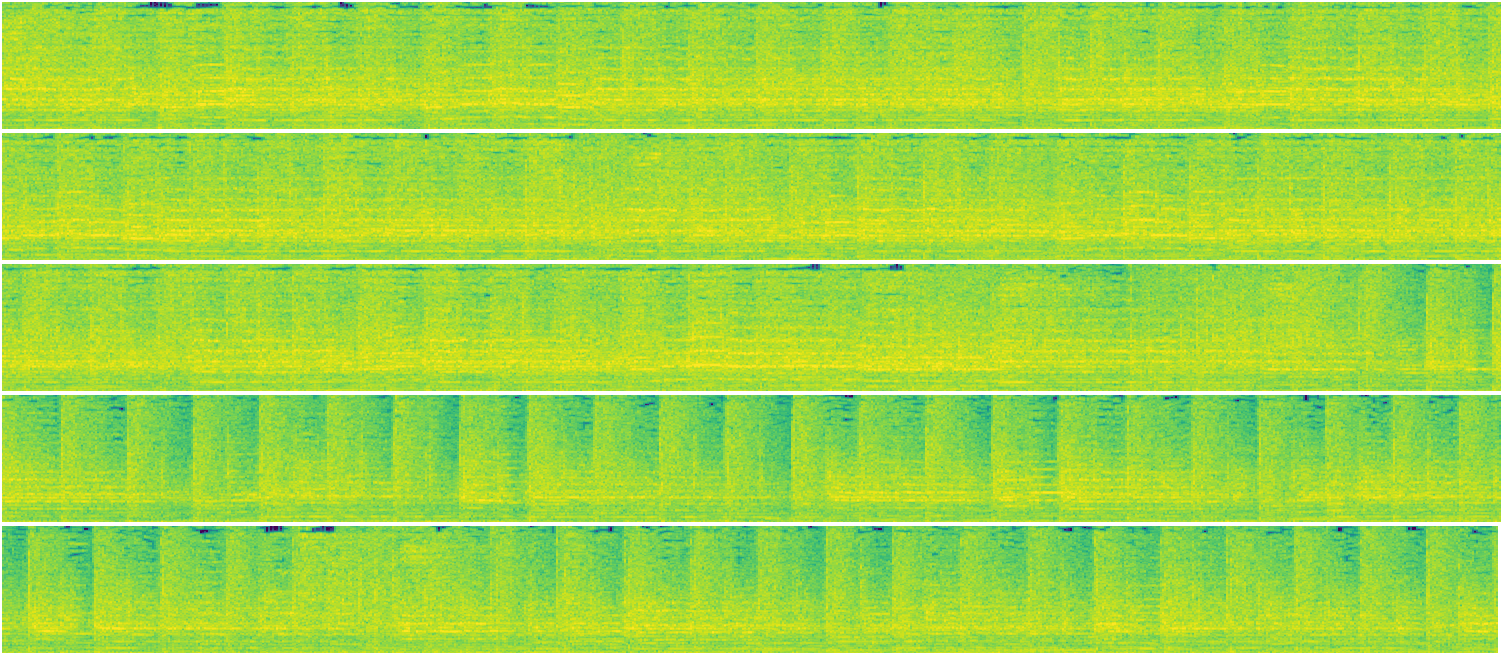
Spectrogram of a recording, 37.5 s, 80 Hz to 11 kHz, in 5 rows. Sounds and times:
Music: 0.0 - 37.4.

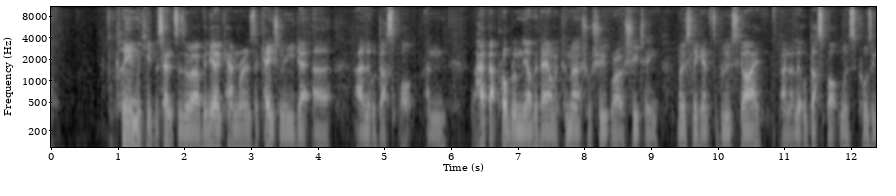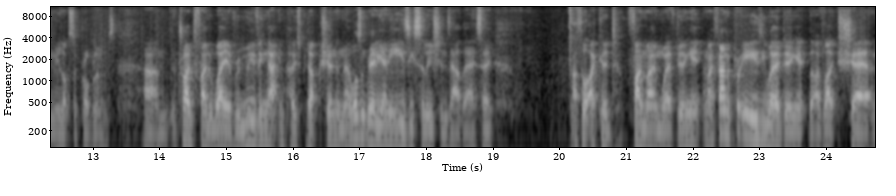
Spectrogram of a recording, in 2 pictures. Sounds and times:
Speech: 0.8 - 19.1, 20.1 - 24.7.

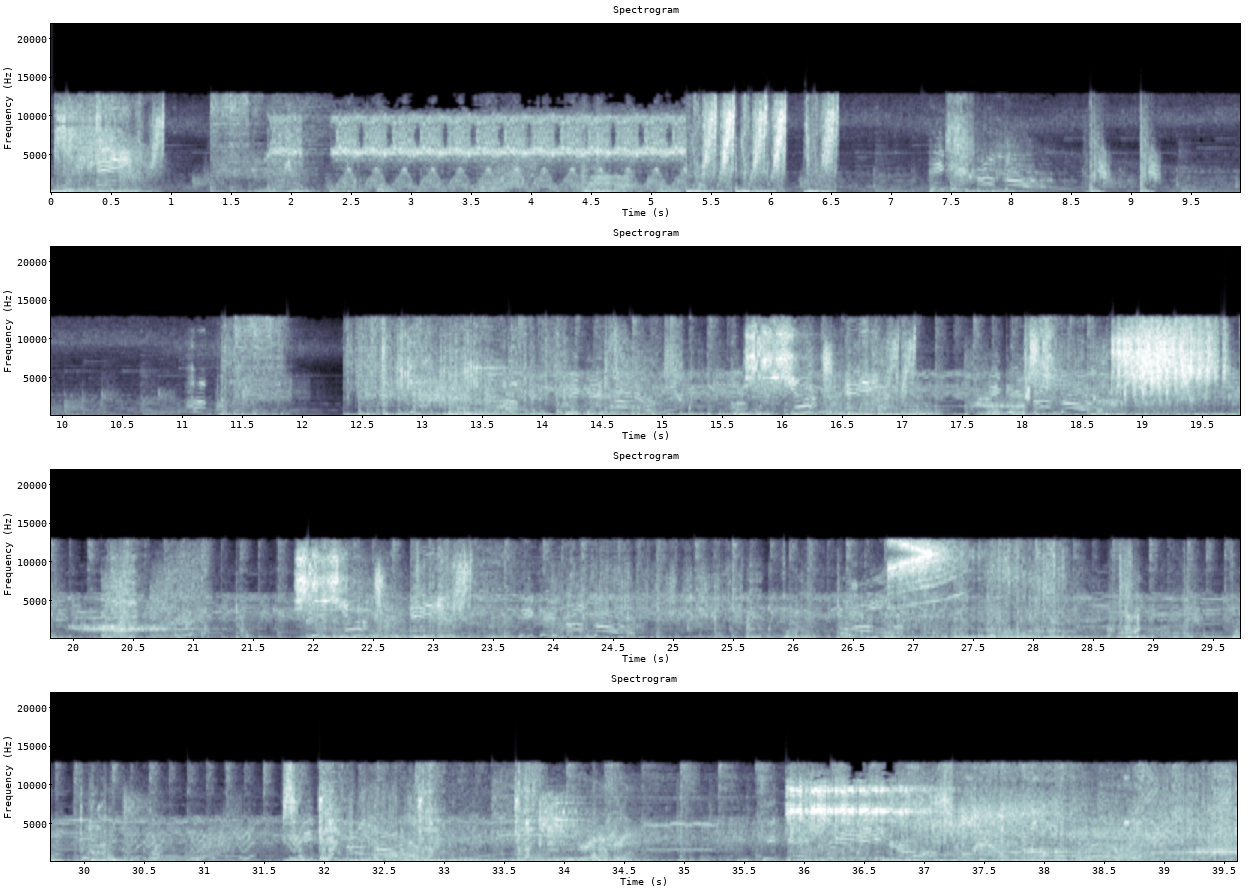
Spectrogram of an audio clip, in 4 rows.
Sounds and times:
Music: 0.0 - 39.6
Smash, crash: 12.4 - 21.0.

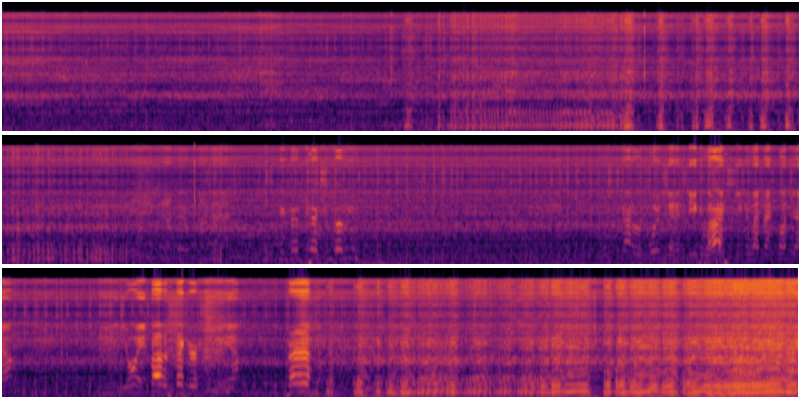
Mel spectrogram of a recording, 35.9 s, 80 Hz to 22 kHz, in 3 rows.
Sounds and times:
Speech: 16.1 - 17.3, 21.0 - 24.1, 25.4 - 27.5, 28.2 - 28.6.

